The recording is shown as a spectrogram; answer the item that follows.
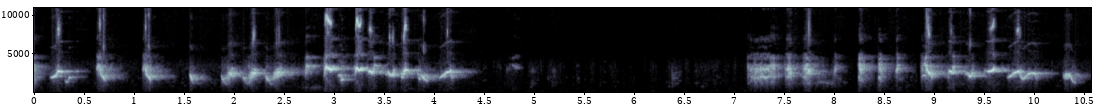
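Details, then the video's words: Indonesian greater green leafbird song meant to lure other birds of its kind: dense bursts of chattering, whistled notes for about four seconds, a long silence, then another lively warbling burst. "Suara Kicau Burung Cucak Ijo Durasi Panjang Untuk Memikat"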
